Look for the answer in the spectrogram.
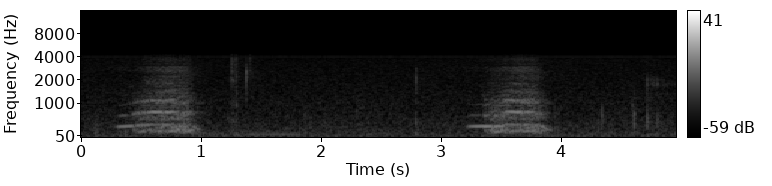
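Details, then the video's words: Sleeping domestic cat snoring: two breathy, rasping snores, each about half a second long with a faint whistled tone inside, three seconds apart against a quiet room. "My Cat Darcy Snoring"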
